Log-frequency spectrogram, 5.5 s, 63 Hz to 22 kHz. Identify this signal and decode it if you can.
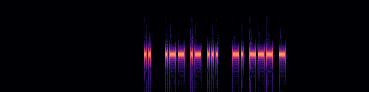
Morse code, heard as a keyed tone, about 36 wpm, 700 Hz. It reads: I WAS NOT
